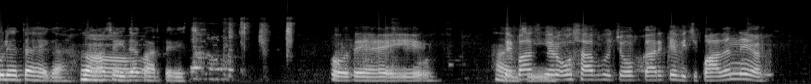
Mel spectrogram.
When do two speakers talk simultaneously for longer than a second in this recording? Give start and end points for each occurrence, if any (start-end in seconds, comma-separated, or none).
none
